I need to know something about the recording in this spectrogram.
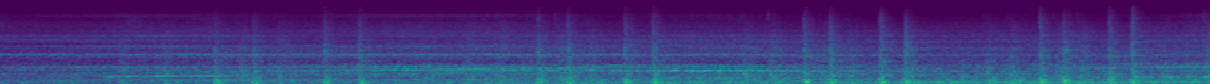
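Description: An electric train pulls away with a rising motor whine.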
